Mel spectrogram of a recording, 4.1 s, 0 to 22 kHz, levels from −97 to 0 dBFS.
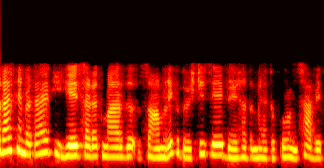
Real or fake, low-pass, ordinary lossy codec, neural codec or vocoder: fake; 5.4 kHz; AAC, 32 kbps; codec, 44.1 kHz, 3.4 kbps, Pupu-Codec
